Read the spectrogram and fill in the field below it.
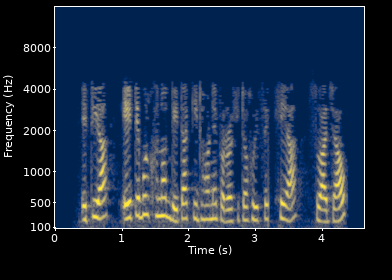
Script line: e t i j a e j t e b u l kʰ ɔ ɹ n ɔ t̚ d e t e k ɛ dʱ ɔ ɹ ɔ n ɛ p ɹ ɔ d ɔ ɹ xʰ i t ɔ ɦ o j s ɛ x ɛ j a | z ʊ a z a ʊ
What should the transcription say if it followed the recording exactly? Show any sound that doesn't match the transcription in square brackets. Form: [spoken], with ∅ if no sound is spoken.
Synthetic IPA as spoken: e t i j a e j t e b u l kʰ ɔ [∅] n ɔ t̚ d e t [a] k [i] dʱ ɔ ɹ ɔ n ɛ p ɹ ɔ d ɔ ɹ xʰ i t ɔ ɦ o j s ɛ x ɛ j a | [s] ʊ a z a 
